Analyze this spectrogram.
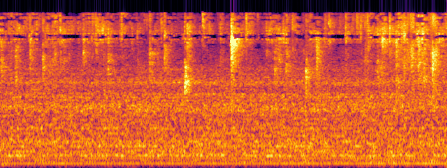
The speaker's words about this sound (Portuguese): E aí eu tampo a audição e deixo a água correr. Cara, aí é uma delícia. Eu fico prestando atenção na água correndo, tá ligado?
